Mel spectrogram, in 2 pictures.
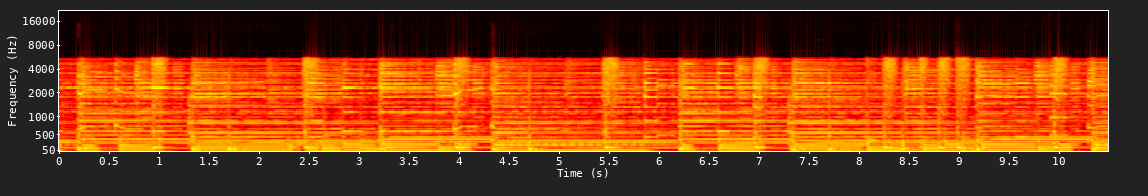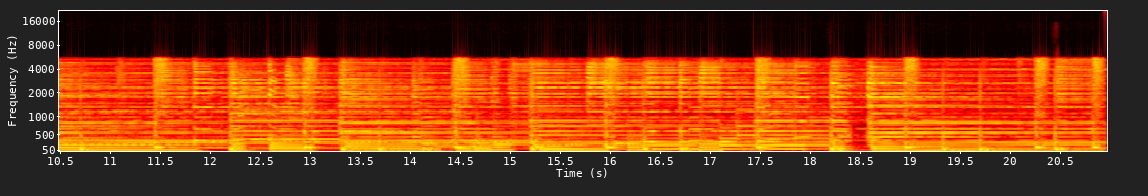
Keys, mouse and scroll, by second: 0.7 click, 1.8 click, 2.3-2.7 scroll down 2, 2.7 ,, 3.4 click, 4.5 click, 4.7 click, 4.8 double click, 15.8 scroll up 2, 17.0 click, 18.1 scroll down 1, 18.8 middle click.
